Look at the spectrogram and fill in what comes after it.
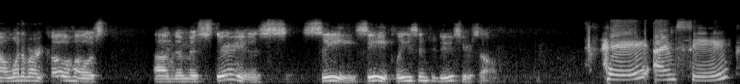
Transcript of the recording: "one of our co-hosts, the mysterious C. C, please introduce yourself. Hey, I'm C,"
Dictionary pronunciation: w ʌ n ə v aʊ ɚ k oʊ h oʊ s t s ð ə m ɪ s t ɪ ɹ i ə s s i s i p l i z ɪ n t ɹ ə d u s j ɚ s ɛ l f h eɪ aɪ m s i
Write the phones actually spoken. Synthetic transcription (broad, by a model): w ʌ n ə v aʊ ɚ k oʊ h oʊ s t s ð ə m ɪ s t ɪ ɹ i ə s s i s i p l i z ɪ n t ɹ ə d u s j ɚ s ɛ l f h eɪ aɪ m s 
